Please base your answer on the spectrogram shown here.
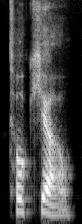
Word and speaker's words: Tokyo: people aren't gonna hear the native pronunciation they're gonna i don't know if people tokyo it's kyo there's no car tokyo so thank you lisa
